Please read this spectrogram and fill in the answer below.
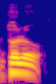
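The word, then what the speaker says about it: Cthulhu: ¿Cómo se dice cómo se dice Tulu, a ver?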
